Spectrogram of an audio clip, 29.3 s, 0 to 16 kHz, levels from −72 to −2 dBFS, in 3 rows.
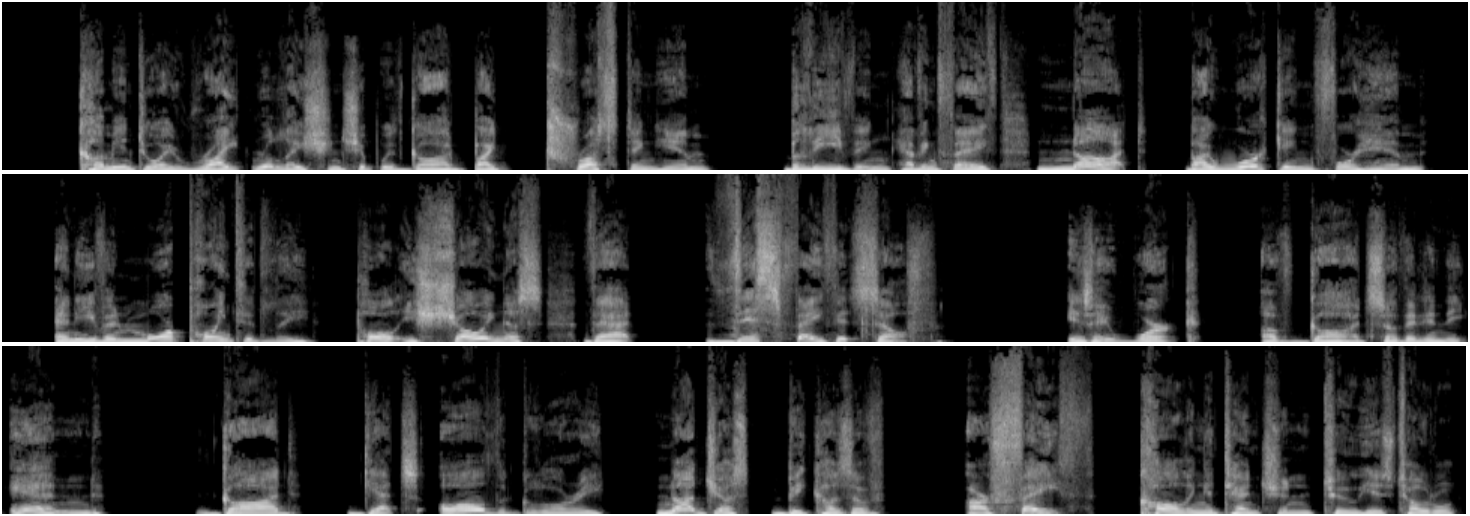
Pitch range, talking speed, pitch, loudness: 125-175 Hz, 115 wpm, 145 Hz, -20 LUFS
